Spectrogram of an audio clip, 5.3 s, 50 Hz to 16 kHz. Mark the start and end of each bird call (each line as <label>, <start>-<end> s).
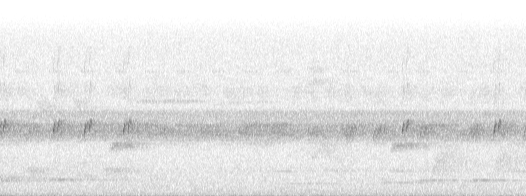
Gray Antbird (Cercomacra cinerascens), 0.0-1.5 s
Hauxwell's Thrush (Turdus hauxwelli), 0.0-5.3 s
White-throated Toucan (Ramphastos tucanus), 0.0-5.3 s
Dusky-capped Greenlet (Pachysylvia hypoxantha), 2.8-5.3 s
Screaming Piha (Lipaugus vociferans), 2.8-5.3 s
